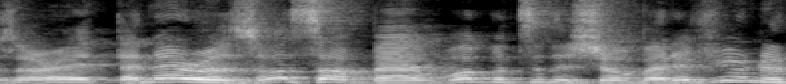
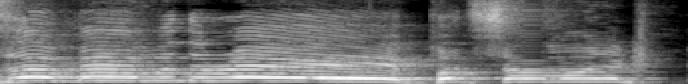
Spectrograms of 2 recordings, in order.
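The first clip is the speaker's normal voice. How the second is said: hammed-up shout; 11 semitones higher, 12 dB louder than usual. Streamer hollering a line for the chat, shouted. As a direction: holler it out at full volume. Bellowed outburst breaking into laughter.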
